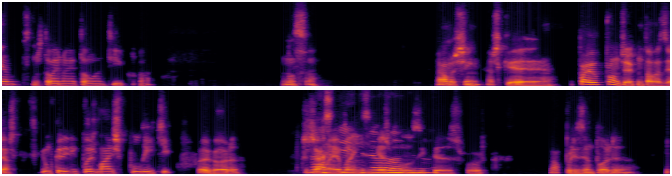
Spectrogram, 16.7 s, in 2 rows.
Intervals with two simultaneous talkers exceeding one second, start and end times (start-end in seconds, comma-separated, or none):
12.2-13.9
